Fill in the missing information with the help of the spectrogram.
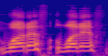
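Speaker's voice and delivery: ordinary talk, nothing marked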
